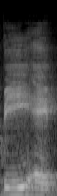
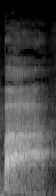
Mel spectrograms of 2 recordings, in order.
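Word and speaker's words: บ่า: For example, if I say ba with a soft B, a maai, ba, that means shoulder, ba.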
